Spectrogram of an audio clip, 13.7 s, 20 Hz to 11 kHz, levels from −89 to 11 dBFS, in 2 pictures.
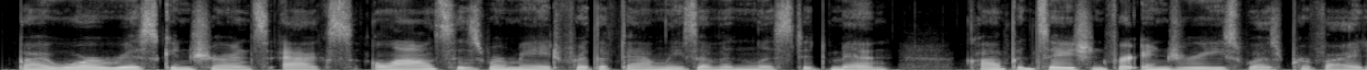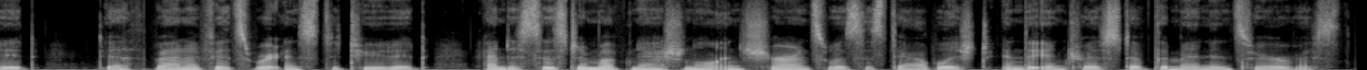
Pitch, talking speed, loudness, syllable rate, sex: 205 Hz, 170 wpm, -19 LUFS, 6.2 syllables/s, female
